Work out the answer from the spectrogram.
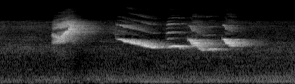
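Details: A male common iora kept for training cage birds gives a high rushing note followed by a few long, bright, falling whistled slurs.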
